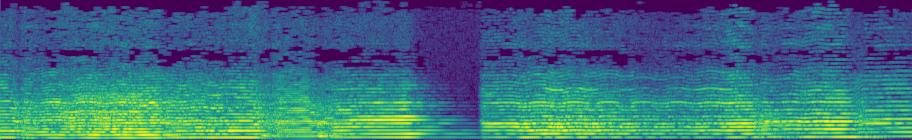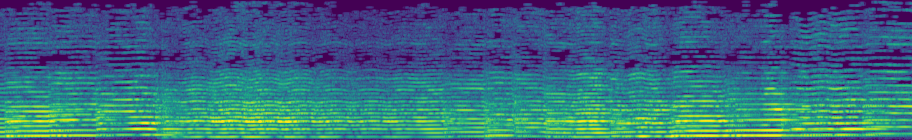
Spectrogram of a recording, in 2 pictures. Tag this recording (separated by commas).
Music, Musical instrument, fiddle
